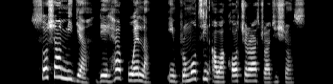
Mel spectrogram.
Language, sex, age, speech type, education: Nigerian Pidgin, female, 15-29, spontaneous, tertiary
